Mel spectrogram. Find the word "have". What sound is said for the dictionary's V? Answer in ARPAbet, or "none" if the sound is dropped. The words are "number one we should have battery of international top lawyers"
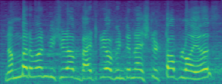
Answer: V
